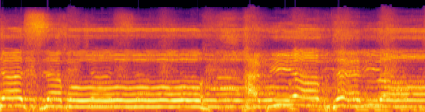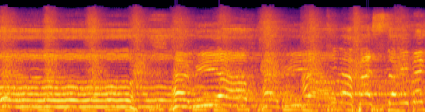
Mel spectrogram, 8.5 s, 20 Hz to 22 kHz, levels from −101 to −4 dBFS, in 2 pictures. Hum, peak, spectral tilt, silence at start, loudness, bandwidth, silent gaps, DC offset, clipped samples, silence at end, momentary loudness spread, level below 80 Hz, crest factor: none; 0 dBFS; -3.5 dB/octave; 0 s; -11 LUFS; 17 kHz; none; under 0.1%; under 0.1%; 0 s; 5 LU; -44 dBFS; 12 dB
